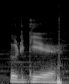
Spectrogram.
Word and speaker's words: Udgir: Is that Odger or Odger? Udgir. Udger. Udgir. The O with the little hash line makes ood. Udgir.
